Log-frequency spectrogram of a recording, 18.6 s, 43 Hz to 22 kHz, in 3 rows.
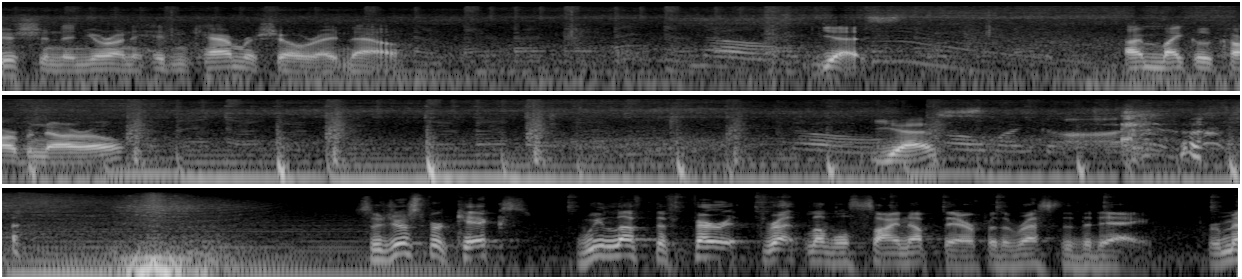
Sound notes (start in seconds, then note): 10.9 laughs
